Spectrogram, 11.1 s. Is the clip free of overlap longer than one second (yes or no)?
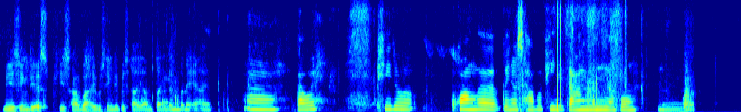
yes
